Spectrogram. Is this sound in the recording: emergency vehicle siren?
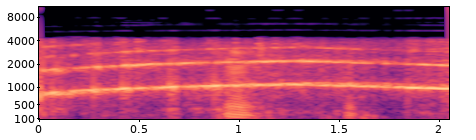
yes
